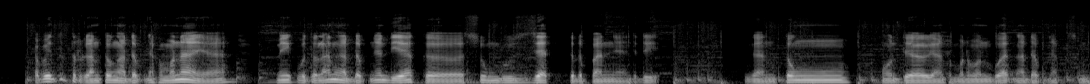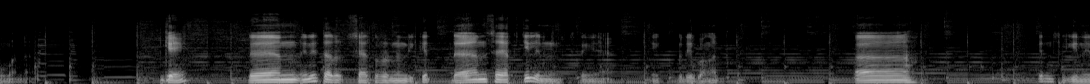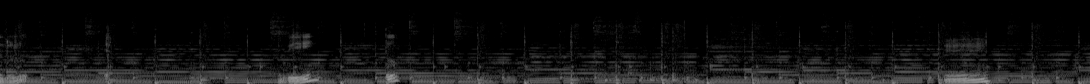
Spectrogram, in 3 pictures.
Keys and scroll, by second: 12.6 alt+w, 16.4 r, 23.3 w.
